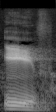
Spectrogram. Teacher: Ne faites pas un H aspiré ici. C'est tentant quand on est francophone, lorsqu'un mot commence par une voyelle, de faire un H aspiré. Ce n'est pas le cas ici.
